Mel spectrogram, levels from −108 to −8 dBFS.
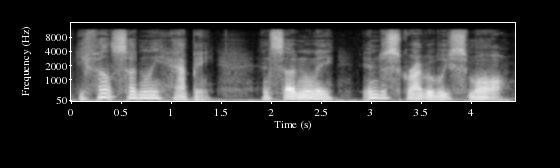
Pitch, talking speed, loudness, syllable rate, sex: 115 Hz, 110 wpm, -17 LUFS, 4.8 syllables/s, male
